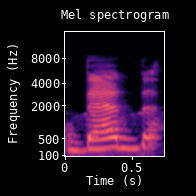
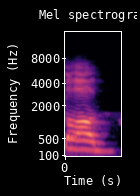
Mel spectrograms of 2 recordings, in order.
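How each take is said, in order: First: The first consonant is plain and light. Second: The first consonant is heavy and emphatic. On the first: The speaker calls it wrong. "it is not dad" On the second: The speaker calls it right. "it's a heavy D"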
